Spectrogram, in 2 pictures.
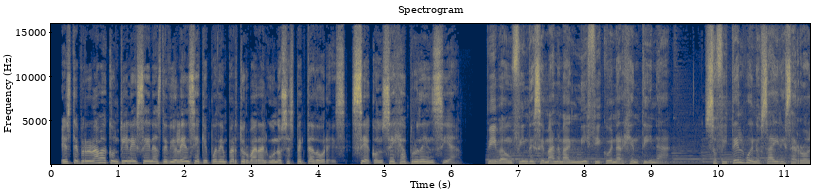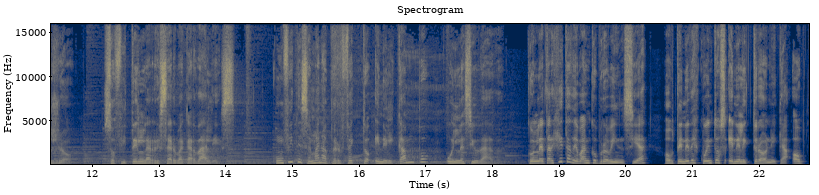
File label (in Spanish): Estilo Ingles Imponente, voces femeninas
